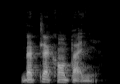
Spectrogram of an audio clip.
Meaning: 1. to comb the countryside, to travel all round the countryside 2. to be off one's rocker
- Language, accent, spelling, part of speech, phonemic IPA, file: French, France, battre la campagne, verb, /ba.tʁə la kɑ̃.paɲ/, LL-Q150 (fra)-battre la campagne.wav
